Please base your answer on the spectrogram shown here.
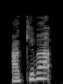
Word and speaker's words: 秋葉: をアキバの原あきは腹と呼んだアキバはした街鉛で本来の秋葉大権現では秋はと読む沈下者はいつ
